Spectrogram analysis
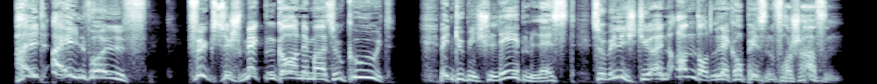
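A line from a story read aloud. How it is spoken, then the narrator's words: Cunning fox calling out. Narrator (German): Im letzten Moment rief der listige Fuchs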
